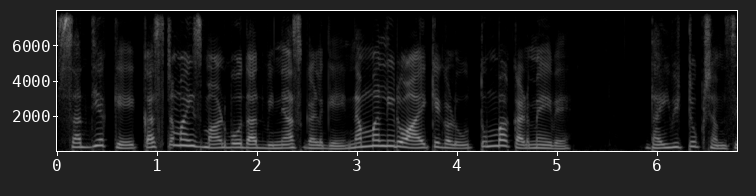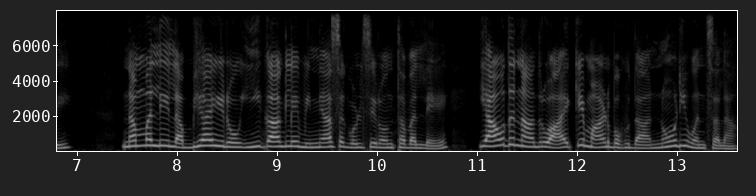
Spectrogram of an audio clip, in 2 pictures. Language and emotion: Kannada, sad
